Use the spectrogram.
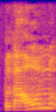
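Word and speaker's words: Braun: Brown or brown with an American accent, which would have made sense because brown is the German word for the color brown. But when I did some research for this video, it turned out that Americans and British people too actually pronounced this brand. Brun, Brawn, Brun, Brun, something along those lines, which sounds really weird to my ears.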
